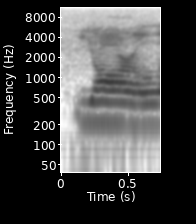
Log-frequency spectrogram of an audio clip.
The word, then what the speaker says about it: jarl: i didn't catch it jarl is pronounced yarl and it is a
